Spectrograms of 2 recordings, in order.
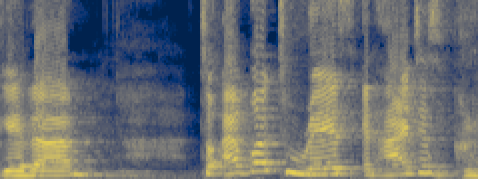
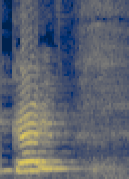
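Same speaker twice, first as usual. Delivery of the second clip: laugh-cry. Real, not acted. Tearful laugh recalling crying.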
